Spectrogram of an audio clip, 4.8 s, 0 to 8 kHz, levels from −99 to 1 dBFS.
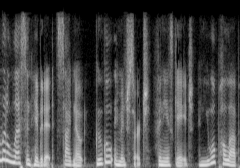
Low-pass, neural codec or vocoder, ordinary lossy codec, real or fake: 7.2 kHz; none; AAC, 48 kbps; real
